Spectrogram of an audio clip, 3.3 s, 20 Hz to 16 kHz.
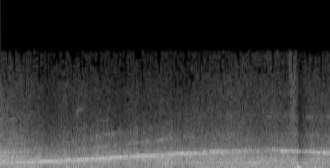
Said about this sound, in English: Raid sirens sounded in Kyiv as more than 120 Russian missiles and dozens of drones were fired at Ukrainian targets. The Ukrainians intercepted many of them.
